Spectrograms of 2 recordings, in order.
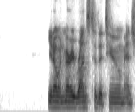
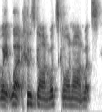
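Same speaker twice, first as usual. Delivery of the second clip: higher-pitched, alarmed questions; startled confusion; 6 semitones higher than usual. Retold or imitated. Dad on the couch answers his frantic boys, startled. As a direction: act out a baffled dad caught off guard.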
